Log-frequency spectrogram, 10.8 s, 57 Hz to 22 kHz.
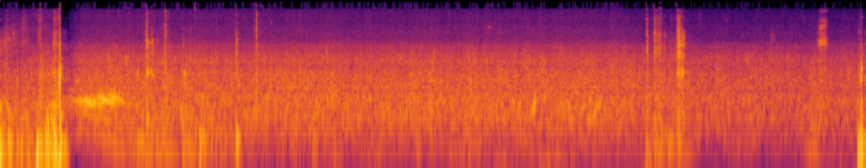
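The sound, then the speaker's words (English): A small wild brook trout, about 3.5 to 4 inches long, splashes and thrashes at the surface of a flowing stream as it is landed on a fishing line, with sharp bursts near the start and again later, over a steady wash of running water. “I've got a little brook trout par on my line here.”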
